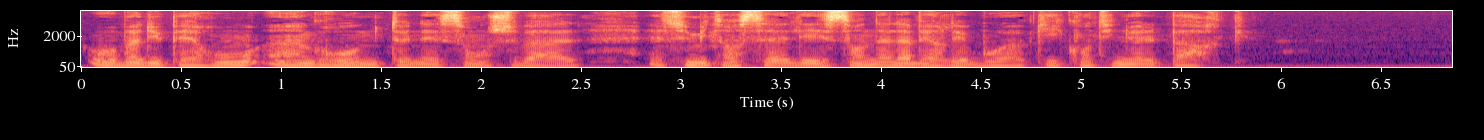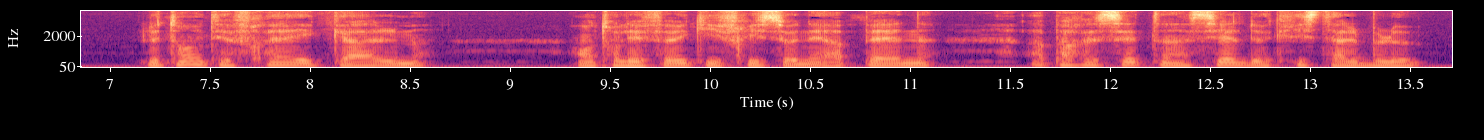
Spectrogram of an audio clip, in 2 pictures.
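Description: Husky, mellow male audiobook narrator. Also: on the low side, normal speed.

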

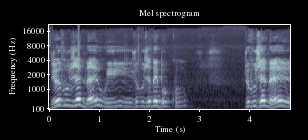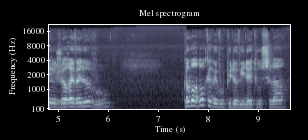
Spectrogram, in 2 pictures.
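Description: A man reading as an eager, excitable teenage boy. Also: a little high, measured pace, lo-fi sound, natural voice.

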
